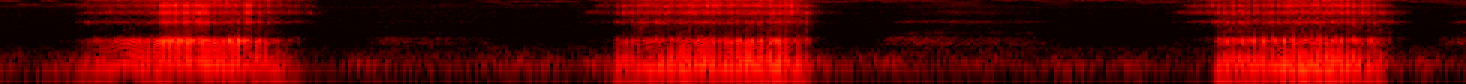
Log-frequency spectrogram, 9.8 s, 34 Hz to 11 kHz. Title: snoring asmr sound 10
